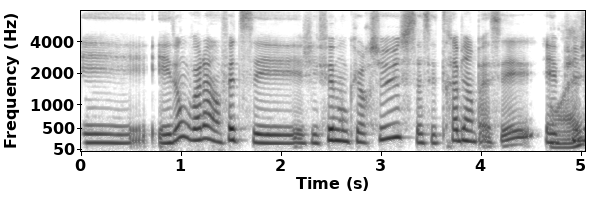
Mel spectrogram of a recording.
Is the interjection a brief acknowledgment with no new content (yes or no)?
yes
